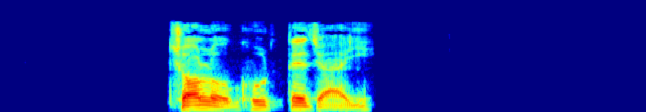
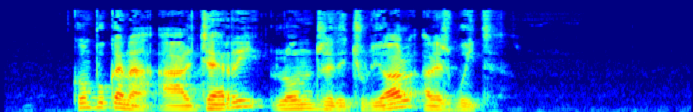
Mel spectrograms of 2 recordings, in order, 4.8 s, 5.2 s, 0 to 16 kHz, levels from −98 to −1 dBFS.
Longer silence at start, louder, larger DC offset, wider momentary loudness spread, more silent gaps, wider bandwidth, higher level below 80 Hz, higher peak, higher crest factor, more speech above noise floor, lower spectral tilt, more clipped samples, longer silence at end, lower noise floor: first, 1.3 s vs 0.6 s; first, -19 LUFS vs -26 LUFS; neither; about the same, 12 LU vs 10 LU; neither; second, 7.6 kHz vs 11.5 kHz; about the same, -62 dBFS vs -60 dBFS; first, 0 dBFS vs -8 dBFS; about the same, 22 dB vs 20 dB; first, over 71 dB vs 49 dB; about the same, -5 dB/octave vs -5.5 dB/octave; neither; first, 2.1 s vs 1.5 s; first, under -90 dBFS vs -75 dBFS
